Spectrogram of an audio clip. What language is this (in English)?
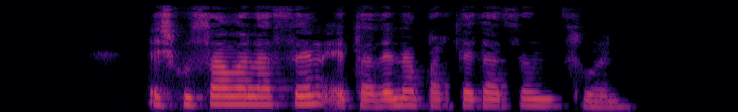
Basque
